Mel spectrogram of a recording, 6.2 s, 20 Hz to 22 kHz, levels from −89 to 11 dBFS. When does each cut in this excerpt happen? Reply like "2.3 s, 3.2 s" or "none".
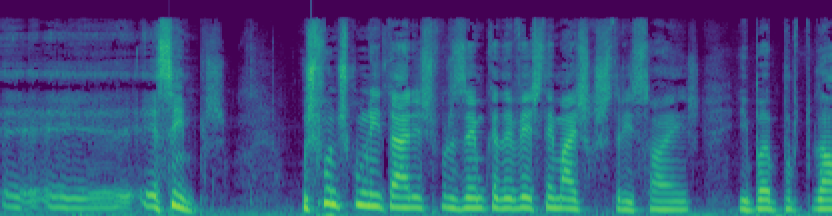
none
